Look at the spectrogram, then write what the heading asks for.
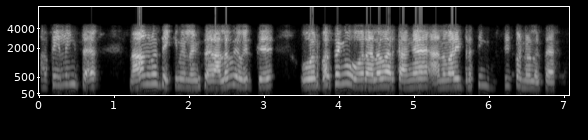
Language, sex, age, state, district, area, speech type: Tamil, female, 30-45, Tamil Nadu, Krishnagiri, rural, conversation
